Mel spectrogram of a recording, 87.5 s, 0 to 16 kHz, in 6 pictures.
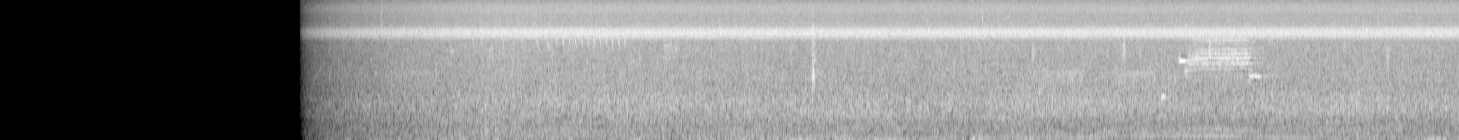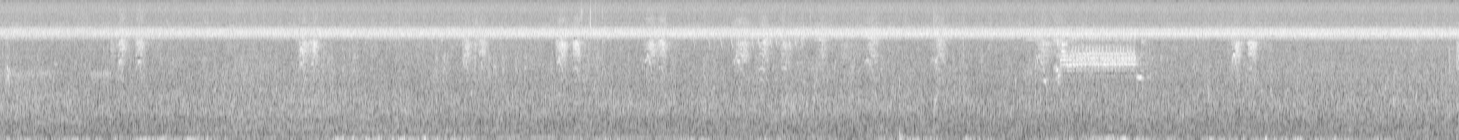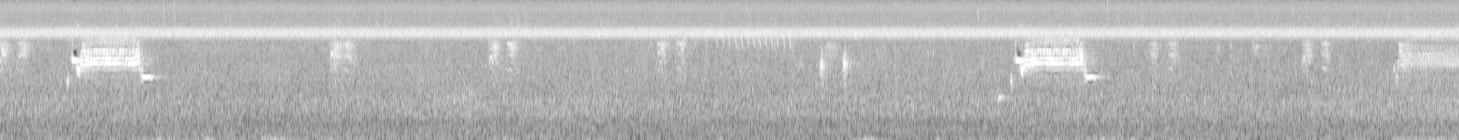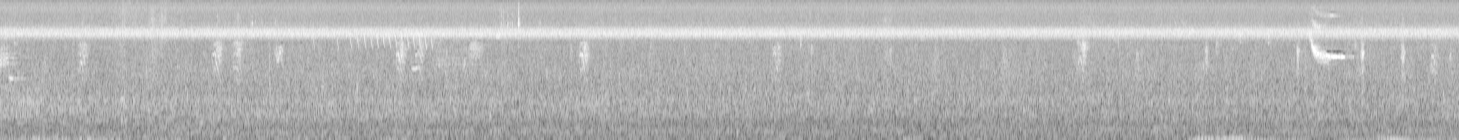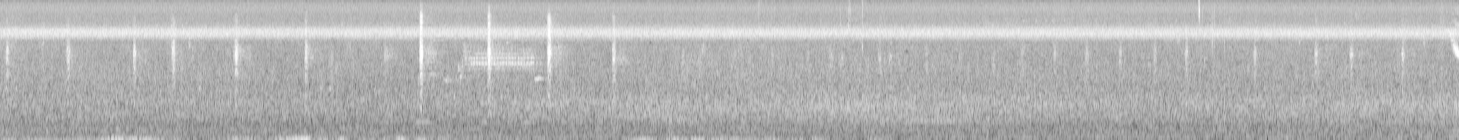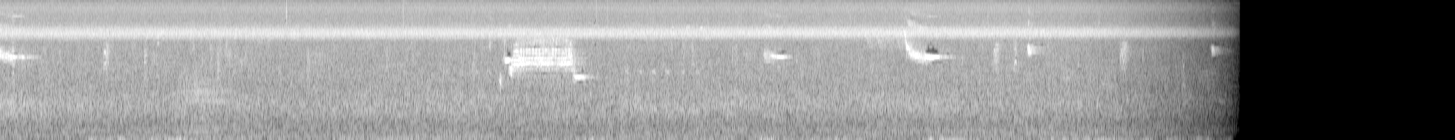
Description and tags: Redwing Blackbirds and other birds along the Santa Clara River in Tonaquint Park.
St George, Utah
Tascam DR-40 portable recorder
